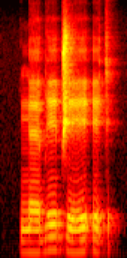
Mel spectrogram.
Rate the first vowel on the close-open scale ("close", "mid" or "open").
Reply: mid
